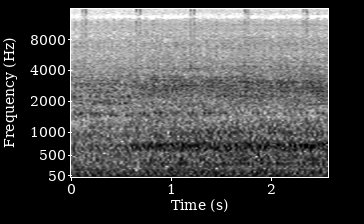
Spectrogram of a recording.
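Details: 2010 GMC Acadia GM 3.6 V6 after replacing timing chains, sprockets and VVT actuators, freshly refilled cooling system, idling: smooth, even idle with steady light ticking from new Bosch high-pressure fuel pump, no knock or rattle; healthy.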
